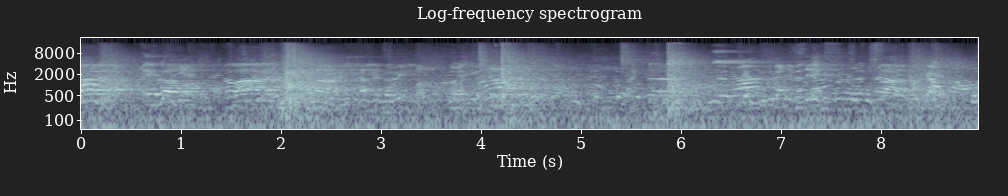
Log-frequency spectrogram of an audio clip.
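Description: Young girls talk and call out nearby in an echoing room.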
